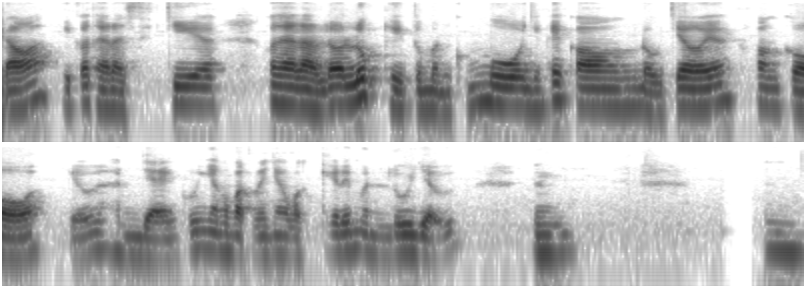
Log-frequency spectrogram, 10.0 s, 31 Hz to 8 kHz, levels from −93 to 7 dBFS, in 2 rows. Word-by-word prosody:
đó, 125 +10 +3
thì 125 - -7
có 145 - -1
thể 130 -4 -1
là 120 - +1
s - - -16 0.2
chia 140 -1 0 0.3
có 150 - +1
thể 140 -1 +6
là 130 -2 +6
lôi 140 +5 +7
lúc 185 +5 +5
thì 125 - -1
tụi 120 0 -6
mình 115 -2 -4
cũng 135 +7 -7
mua 135 -2 +5
những 125 -1 -5
cái 160 +1 0
con 130 -2 +2
đồ 115 -3 -2
chơi 130 +1 +5
á, 155 +3 -1
Funko 120 -6 +2
á, - - -8 0.2
kiểu 110 +4 -9
hình 110 -3 -11
dạng 100 -1 -2
của 125 +6 -10
nhân 130 -2 -6
vật 115 - -2
này 110 - -8
nhân 115 -1 -7
vật 105 0 -9
kia 125 - -8
để 125 - -3
mình 125 -3 -9
lưu 120 +1 -2
giữ. 120 0 -3 0.5
Ừm. 120 0 -6 1.2
Ừm. 125 -1 -9
125 Hz, 245 wpm, -22 LUFS, 115-135 Hz, 1.2 s, lôi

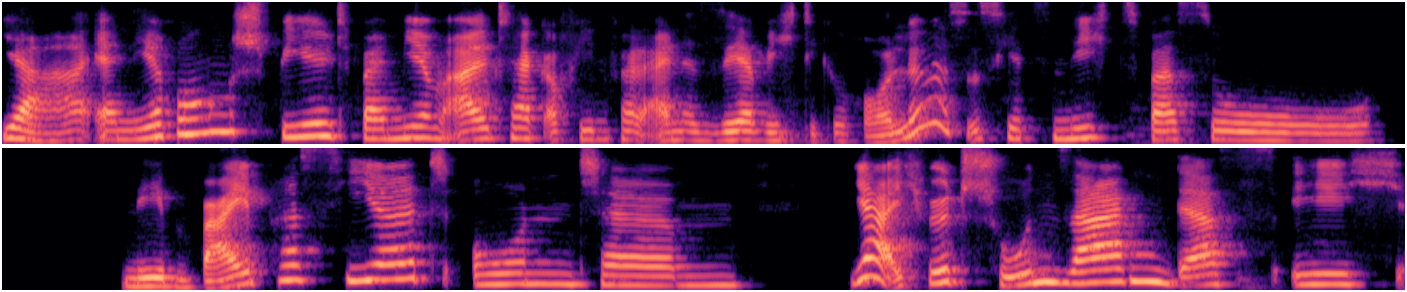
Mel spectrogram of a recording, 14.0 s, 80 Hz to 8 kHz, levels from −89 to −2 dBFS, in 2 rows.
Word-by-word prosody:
Ja, 180 -5 +1
Ernährung 275 - +1
spielt 260 -8 0
bei 200 0 +1
mir 220 +2 0
im 215 - -7
Alltag 210 +1 +2
auf 175 0 -7
jeden 190 0 -9
Fall 185 -3 -4
eine 175 -2 -4
sehr 180 +2 +1
wichtige 165 -2 -10
Rolle. 145 - -2
Es 375 - -3
ist 190 +1 -4
jetzt 205 -1 -7
nichts, 215 -4 -5
was 180 0 -1
so 165 -3 -5 0.7
nebenbei 175 +6 +2
passiert, 300 +2 0
und, 215 0 -4
ähm, 195 0 -2 0.5
ja, 365 -1 +7
ich - - -6
würde 255 +2 +2
schon 250 +1 +1
sagen, 255 +2 +5
dass 205 +1 0
ich, 210 0 -4
205 Hz, 135 wpm, -22 LUFS, 180-245 Hz, 0.7 s, ja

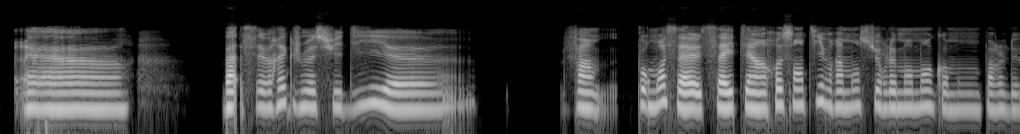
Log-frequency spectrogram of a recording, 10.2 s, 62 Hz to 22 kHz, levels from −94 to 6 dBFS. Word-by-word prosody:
Heu, - - -15 2.0
bah 200 0 +7
c'est 205 -1 -5
vrai 215 +5 0
que 220 - -9
je 205 - -4
me 205 -1 0
suis 200 0 -2
dit, 220 +5 -2
heu, 185 -1 0 1.1
enfin 195 -3 0 0.4
pour 220 -2 -1
moi 240 +5 +2
ça, 195 -5 +5
heu, - - +2
ça 190 +2 +1
a - - +9
été 200 +1 +2
un 190 -1 +4
ressenti 225 +5 -1
vraiment 205 -2 -3
sur 215 -1 -5
le 200 0 -1
moment 200 +1 -3
comme 190 -2 -8
on 185 0 -10
parle 185 0 -7
de 180 0 -9
200 Hz, 165 wpm, -23 LUFS, 185-215 Hz, 2.0 s, a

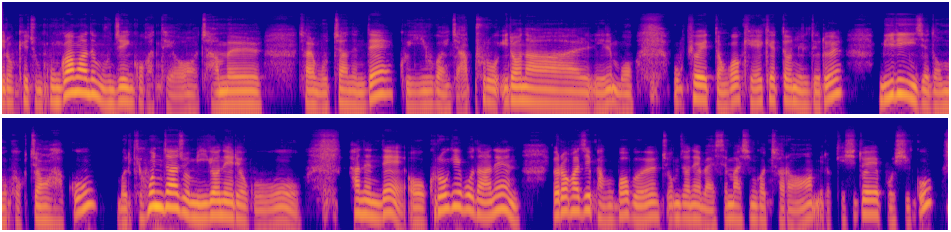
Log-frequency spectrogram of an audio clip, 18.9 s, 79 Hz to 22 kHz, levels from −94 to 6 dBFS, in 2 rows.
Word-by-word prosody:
이렇게 140 +2 -2
좀 135 -2 -7
공감하는 225 - +6
문제인 145 +1 +1
것 135 - -8
같아요. 110 -3 -9
잠을 130 +1 +1 0.4
잘 130 -1 0
못 115 -2 -6
자는데 140 - +1
그 125 - -8
이유가 125 0 -5
인제 110 - -9
앞으로 145 -3 -3
일어날 140 -5 +1
일 120 +4 -2
뭐 115 -5 -4 0.4
목표했던 150 -4 +2
거 160 - +2
계획했던 150 0 -2
일들을 135 - -1 0.3
미리 205 +5 +3
이제 140 -6 0
너무 125 +1 -4
걱정하고 170 - -3 0.2
뭐 120 - -5
이렇게 - - -11
혼자 265 0 +9
좀 180 -9 +2
이겨내려고 130 - 0 0.4
하는데 180 0 +1
어 125 0 -1
그러기보다는 220 - +1 0.3
여러 205 +4 +4
가지 215 +1 +2
방법을 150 +1 -2
좀 145 +2 -5
전에 145 -1 -2
말씀하신 135 +4 -4
것처럼 120 +1 -5
이렇게 110 +4 -16
시도해 175 +6 0
보시고 125 - -4
145 Hz, 335 characters per minute, -25 LUFS, 125-175 Hz, 0.4 s, 혼자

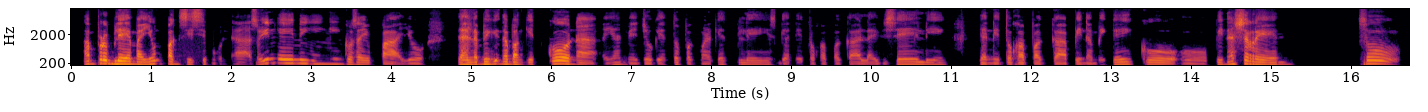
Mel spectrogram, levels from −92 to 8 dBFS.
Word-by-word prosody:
ang 155 +1 -1
problema 155 -6 +7
yung 160 +5 0
pagsisimula. 130 -3 -1
So - - -4
yun 205 +2 +2
nga - - +3
yung 195 -1 +3
hinihingi 145 -6 -5
ko 130 - -2
sa'yong 115 -4 -4
payo. 90 +3 -3 0.4
Dahil 120 0 +5
nabig 140 +5 +1
nabanggit 125 -3 0
ko 165 0 +7
na 105 -6 -3
ayan 110 +5 -11
medyo 95 0 -9
gan'to 95 +5 -10
'pag 100 - -12
Marketplace, 110 +2 -11
ganito - - -14
kapag - - -14
ka 85 - -8
live 85 +1 -11
selling, 125 0 -4 0.4
ganito 100 +1 -6
kapagka 100 -3 -4
pinamigay 120 +7 -6
ko 115 -3 -3
o 90 - -15 0.4
pina-shred. 125 -3 +3 1.0
So, 170 -4 +1
120 Hz, 120 wpm, -25 LUFS, 105-140 Hz, 1.0 s, problema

